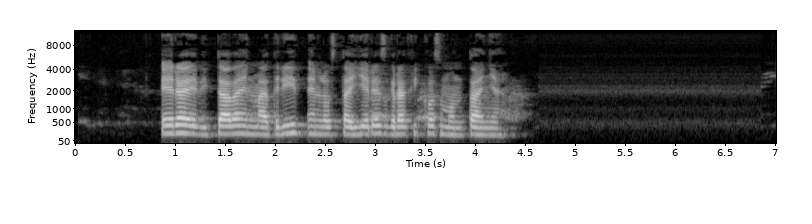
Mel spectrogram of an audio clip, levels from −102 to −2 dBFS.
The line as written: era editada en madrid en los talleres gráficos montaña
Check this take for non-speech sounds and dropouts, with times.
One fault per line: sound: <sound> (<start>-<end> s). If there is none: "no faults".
no faults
